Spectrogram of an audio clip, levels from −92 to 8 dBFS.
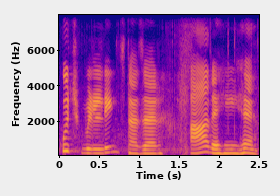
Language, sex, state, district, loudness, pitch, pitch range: Hindi, female, Himachal Pradesh, Shimla, -14 LUFS, 225 Hz, 215-255 Hz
